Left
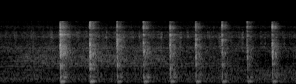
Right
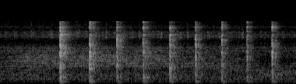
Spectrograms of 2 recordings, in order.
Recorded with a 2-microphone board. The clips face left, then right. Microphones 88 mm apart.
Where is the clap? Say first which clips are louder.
Right 3 dB; 60° right (ahead or behind), 1.7 m.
